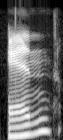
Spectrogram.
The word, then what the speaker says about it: niya: So niya is spelled NIYA, niya.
